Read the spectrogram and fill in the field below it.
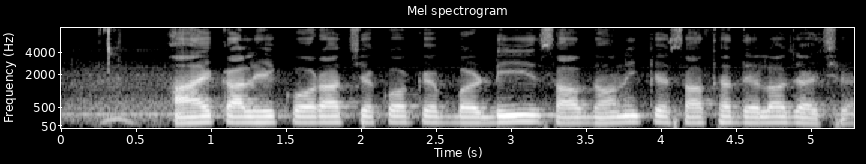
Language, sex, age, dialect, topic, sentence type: Maithili, male, 31-35, Angika, banking, statement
